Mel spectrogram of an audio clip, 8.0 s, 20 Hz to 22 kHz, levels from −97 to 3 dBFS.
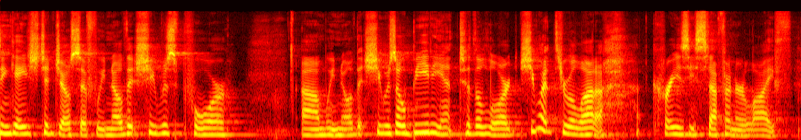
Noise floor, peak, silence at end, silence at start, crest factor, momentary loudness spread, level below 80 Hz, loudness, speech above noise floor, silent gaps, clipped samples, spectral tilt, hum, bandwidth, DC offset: -48 dBFS; -6 dBFS; 0.1 s; 0 s; 18 dB; 9 LU; -70 dBFS; -22 LUFS; 24 dB; none; under 0.1%; -2.5 dB/octave; none; 16 kHz; under 0.1%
